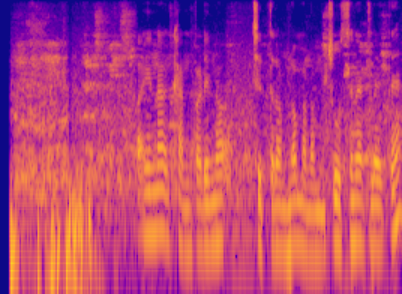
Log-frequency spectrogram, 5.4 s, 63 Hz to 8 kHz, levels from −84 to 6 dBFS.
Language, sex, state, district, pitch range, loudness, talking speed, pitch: Telugu, male, Andhra Pradesh, Sri Satya Sai, 135-150 Hz, -15 LUFS, 55 wpm, 140 Hz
